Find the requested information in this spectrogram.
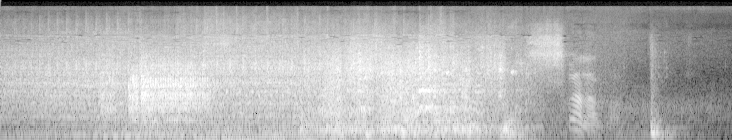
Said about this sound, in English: I don't know why, and I turned around, and the car really stalled.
